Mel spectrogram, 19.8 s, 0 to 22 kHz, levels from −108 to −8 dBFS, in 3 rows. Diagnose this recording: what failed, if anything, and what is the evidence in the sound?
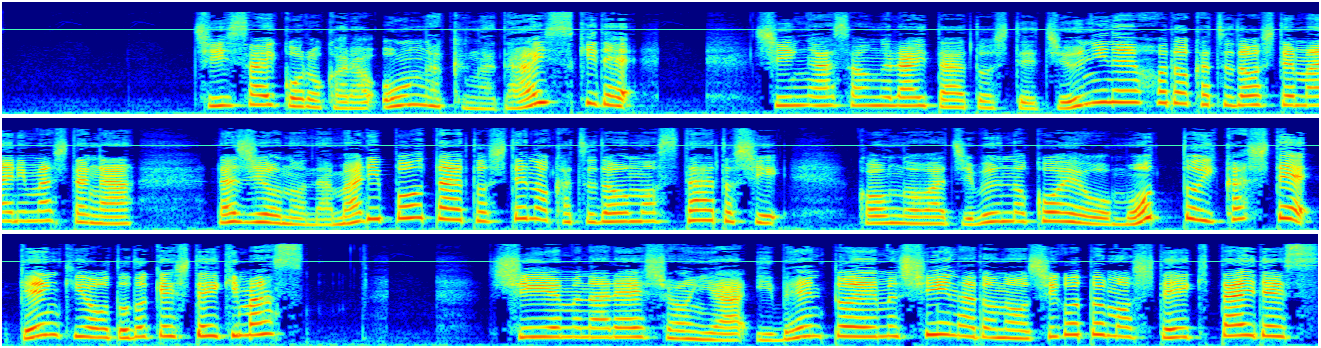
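USB whine, analogue wiring: steady 8 kHz tone throughout, strongest at 16 kHz, about 25 dB down; 125-microsecond microframe current leaking through power or ground.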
